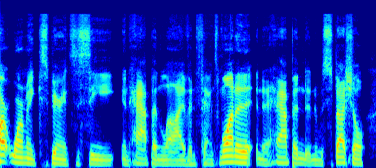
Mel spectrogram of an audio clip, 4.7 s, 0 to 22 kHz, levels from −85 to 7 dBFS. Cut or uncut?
uncut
